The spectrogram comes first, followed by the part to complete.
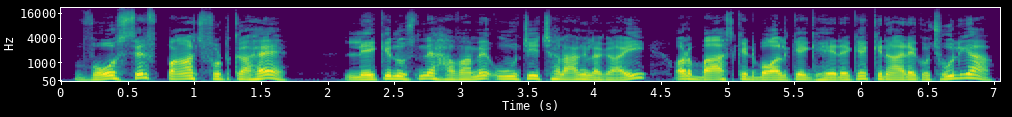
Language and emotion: Urdu, surprised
